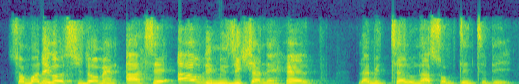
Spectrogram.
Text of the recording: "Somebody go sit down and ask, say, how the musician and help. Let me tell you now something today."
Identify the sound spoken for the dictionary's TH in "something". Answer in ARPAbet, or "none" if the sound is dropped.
T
